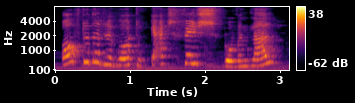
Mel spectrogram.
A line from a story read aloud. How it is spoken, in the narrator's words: Many farmers who were already in their fields watering their crops called out to them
